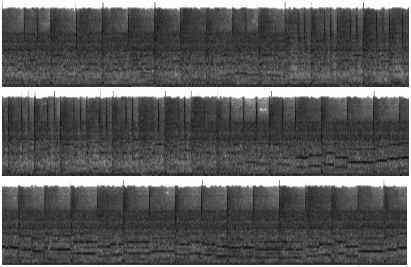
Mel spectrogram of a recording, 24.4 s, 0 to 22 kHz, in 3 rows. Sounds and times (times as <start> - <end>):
Rock music: 0.0 - 24.3.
